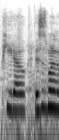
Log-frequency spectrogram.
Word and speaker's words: Peyto: I used to think it was called Payto Lake, but apparently it's pronounced Peyto.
